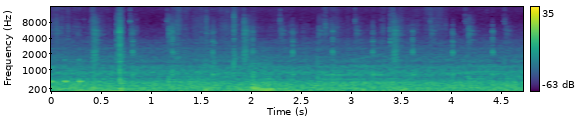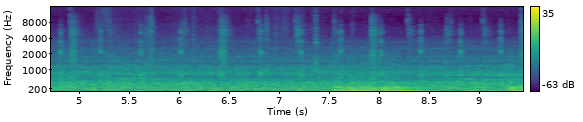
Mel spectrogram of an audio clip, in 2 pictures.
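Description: Low car engine idling and creeping in reverse while manoeuvring out of a tight parallel parking space on a street, a steady low hum with faint ticking, swelling slightly louder near the end.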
